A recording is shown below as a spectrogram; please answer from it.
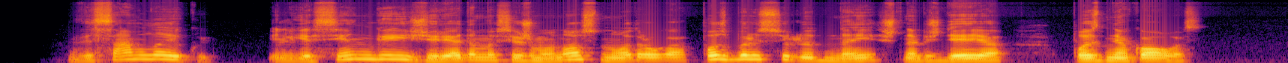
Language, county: Lithuanian, Kaunas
